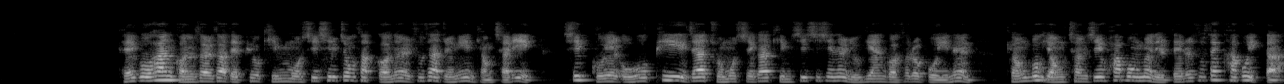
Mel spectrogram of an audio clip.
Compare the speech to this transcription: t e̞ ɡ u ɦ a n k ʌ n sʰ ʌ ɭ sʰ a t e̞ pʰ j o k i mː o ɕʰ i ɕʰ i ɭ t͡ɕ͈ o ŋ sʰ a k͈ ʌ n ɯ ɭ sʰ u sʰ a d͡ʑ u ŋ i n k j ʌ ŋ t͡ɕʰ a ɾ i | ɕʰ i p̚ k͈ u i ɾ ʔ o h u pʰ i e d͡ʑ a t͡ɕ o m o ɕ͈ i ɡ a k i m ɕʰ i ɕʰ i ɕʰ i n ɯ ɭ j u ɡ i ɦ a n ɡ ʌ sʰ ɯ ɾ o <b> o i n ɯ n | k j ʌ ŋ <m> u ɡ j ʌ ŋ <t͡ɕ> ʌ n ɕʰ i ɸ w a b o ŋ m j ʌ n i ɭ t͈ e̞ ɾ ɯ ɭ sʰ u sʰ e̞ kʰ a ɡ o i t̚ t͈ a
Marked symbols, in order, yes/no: no, no, no

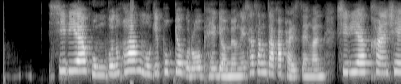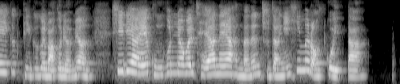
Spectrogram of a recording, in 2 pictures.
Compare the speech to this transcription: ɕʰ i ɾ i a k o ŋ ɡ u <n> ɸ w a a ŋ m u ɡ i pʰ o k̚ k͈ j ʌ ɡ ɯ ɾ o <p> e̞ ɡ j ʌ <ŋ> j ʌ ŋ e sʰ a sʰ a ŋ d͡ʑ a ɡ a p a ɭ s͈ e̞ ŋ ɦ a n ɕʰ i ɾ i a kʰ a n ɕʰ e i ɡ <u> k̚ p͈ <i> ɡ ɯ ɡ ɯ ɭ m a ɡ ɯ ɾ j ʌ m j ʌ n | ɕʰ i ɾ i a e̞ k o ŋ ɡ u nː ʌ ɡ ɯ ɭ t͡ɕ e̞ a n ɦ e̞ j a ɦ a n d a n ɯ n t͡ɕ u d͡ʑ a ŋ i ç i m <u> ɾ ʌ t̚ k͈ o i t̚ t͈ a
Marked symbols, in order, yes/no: yes, yes, no, no, yes, no

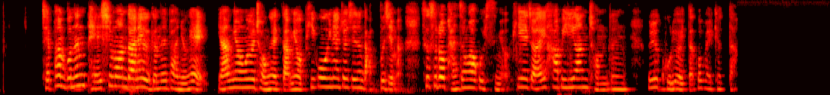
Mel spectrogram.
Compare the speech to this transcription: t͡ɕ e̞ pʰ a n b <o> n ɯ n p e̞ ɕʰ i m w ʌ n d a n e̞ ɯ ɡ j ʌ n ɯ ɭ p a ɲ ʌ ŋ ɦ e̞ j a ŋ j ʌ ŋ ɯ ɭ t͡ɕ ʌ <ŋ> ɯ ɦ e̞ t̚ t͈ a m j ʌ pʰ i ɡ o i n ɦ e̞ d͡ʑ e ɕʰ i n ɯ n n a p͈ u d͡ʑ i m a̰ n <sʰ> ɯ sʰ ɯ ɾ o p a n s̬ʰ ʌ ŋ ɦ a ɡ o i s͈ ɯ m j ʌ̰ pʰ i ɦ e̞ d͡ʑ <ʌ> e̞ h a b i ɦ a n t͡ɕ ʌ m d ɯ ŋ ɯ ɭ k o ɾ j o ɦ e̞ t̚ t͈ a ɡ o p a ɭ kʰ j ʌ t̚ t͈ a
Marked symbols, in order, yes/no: no, yes, yes, no

